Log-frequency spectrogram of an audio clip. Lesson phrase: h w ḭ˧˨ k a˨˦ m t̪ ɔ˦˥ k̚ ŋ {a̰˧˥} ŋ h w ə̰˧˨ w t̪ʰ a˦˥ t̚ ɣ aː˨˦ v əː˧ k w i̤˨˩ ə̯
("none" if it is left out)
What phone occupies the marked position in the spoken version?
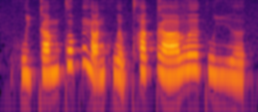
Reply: a̰˧˥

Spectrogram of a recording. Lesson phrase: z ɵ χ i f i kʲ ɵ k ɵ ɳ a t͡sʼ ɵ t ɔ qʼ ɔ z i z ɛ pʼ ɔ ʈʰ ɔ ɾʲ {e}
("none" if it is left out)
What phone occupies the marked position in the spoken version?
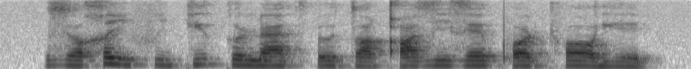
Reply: e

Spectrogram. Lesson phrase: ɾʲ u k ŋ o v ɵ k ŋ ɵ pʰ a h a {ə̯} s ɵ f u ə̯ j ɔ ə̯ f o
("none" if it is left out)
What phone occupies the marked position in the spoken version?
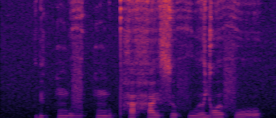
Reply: ɪ̯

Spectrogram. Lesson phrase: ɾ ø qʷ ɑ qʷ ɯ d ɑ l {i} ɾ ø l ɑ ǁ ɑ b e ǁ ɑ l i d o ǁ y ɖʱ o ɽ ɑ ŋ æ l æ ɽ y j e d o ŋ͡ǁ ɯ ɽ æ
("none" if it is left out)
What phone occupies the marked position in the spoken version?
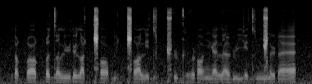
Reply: y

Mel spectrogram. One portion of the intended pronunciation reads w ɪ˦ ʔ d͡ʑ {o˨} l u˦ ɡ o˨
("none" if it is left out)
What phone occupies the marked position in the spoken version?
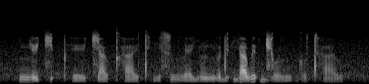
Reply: o˨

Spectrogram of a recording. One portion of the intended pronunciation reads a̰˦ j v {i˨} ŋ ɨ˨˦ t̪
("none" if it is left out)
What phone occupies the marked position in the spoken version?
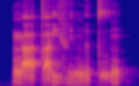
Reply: i˨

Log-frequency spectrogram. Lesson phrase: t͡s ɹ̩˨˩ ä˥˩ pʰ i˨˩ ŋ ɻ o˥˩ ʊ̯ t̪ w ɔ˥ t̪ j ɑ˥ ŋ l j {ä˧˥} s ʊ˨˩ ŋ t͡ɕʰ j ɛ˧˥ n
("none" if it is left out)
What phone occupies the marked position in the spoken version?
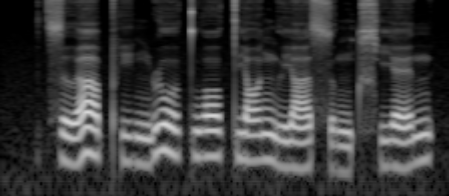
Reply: ä˧˥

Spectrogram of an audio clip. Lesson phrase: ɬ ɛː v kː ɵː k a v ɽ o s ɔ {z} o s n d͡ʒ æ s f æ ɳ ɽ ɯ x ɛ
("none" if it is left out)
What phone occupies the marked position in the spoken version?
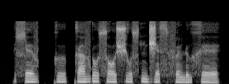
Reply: ʃ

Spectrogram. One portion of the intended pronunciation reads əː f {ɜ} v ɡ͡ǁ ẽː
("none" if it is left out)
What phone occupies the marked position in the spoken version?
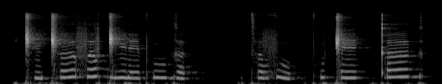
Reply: ɜ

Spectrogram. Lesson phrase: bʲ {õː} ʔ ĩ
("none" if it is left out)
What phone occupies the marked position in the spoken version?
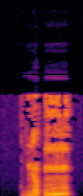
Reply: õ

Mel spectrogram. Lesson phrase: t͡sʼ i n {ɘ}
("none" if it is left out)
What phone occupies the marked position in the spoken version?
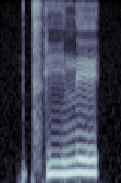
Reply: e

